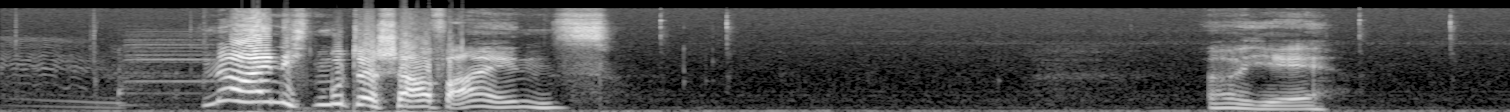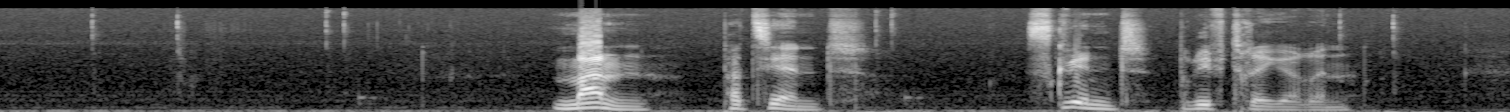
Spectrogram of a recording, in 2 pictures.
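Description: An older man talks with animation into a close microphone.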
